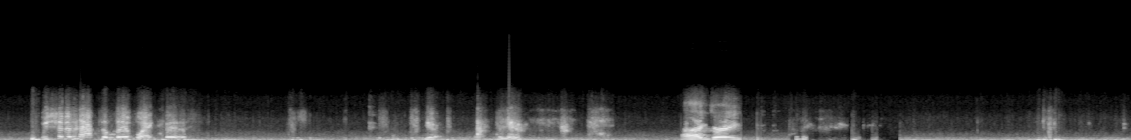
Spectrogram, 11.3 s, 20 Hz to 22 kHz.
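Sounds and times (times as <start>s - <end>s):
car interior rumble while driving: 0.0s - 11.2s
speech: 0.4s - 2.0s, 4.2s - 5.8s, 6.8s - 8.1s
voice fragments: 0.4s - 2.0s, 2.9s - 6.2s, 6.8s - 8.8s.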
